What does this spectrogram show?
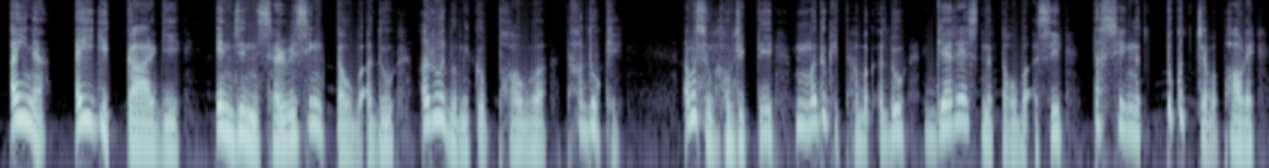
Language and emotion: Manipuri, disgusted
